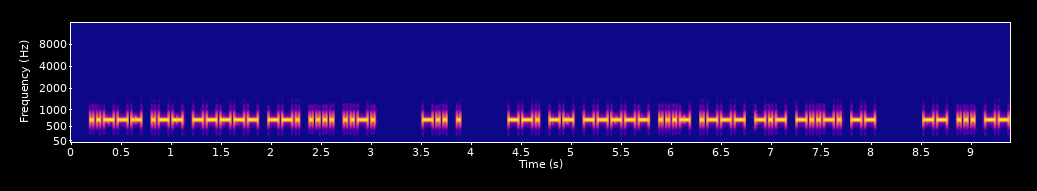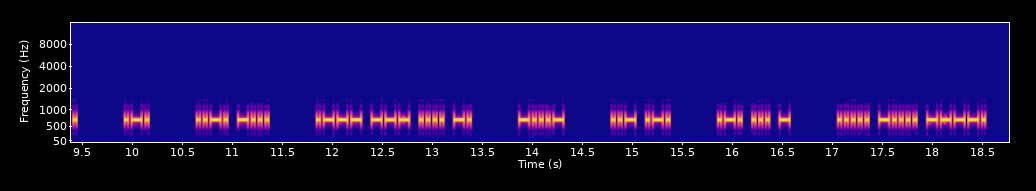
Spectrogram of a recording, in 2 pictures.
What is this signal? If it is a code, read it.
Morse code, heard as a keyed tone, about 36 wpm, 700 Hz. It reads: 2W0GHF DE GM0VJK/M MSG R FB JOHN <BT> UR RST 569
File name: UK MASTER QSOs TRAINING / 35WPM / UK MASTER QSOs 0033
